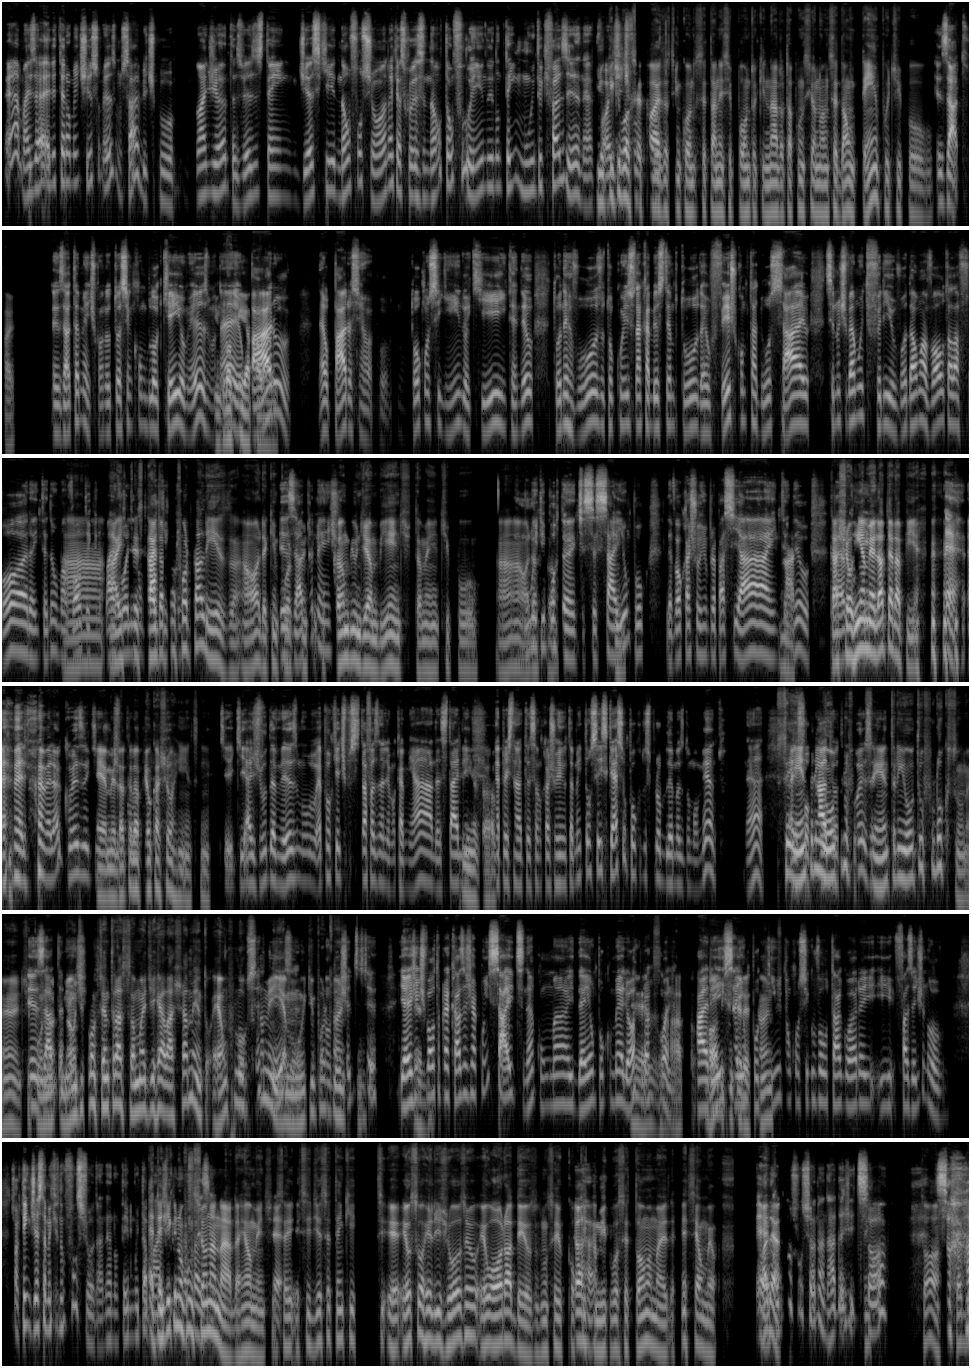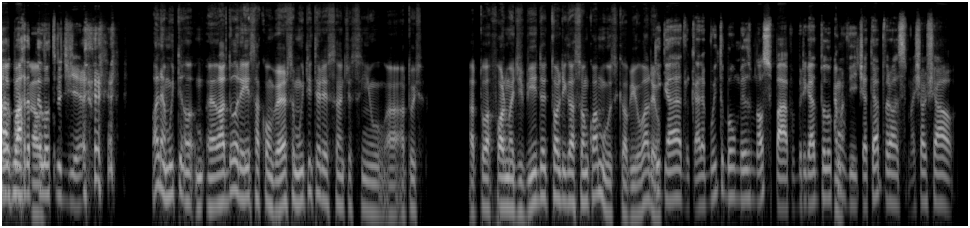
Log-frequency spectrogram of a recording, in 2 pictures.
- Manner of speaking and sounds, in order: laugh; chuckle; laugh
- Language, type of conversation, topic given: Portuguese, podcast, Que música ou lugar te coloca em estado de fluxo?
